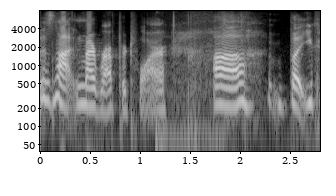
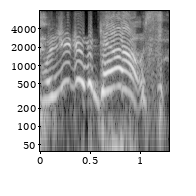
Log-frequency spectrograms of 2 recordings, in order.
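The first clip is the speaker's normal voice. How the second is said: faster, louder demand; 7 semitones higher, 4 dB louder, faster than usual. Acted. Amari demanding what happened to Garros. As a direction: shake the answer out. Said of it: "shake up and ask".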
